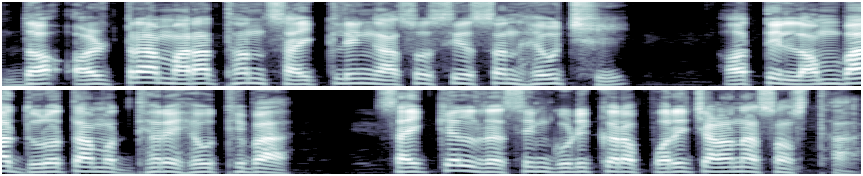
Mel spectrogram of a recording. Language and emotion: Odia, neutral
